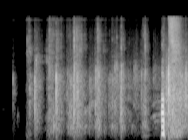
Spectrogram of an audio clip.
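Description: An audience breaks into applause, starting with scattered, uneven claps that thicken into a steady patter and swell into a louder burst at the end.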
